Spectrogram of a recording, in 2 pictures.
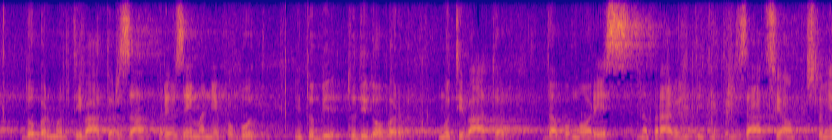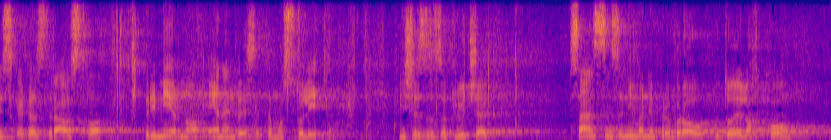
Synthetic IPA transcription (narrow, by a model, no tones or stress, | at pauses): d̪oːbəɾmɔt̪iʋaːt̪ɔɾzapɾɛwzeːmanjɛpɔbut̪ | int̪ud̪id̪oːbəɾmɔt̪iʋaːt̪ɔɾd̪abomɔɾesnapɾaːʋilid̪iɡit̪alizaːt̪sijɔslɔʋeːnskɛɡazd̪ɾawst̪ʋapɾimeːɾnɔɛːnaind̪ʋaɛsɛt̪ɛmust̪ɔleːt̪ju | inʃɛzazakluːt͡ʃɛk | sansənzanimanjɛpɾɛbɾəwɡd̪oːjɛlaxkoː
